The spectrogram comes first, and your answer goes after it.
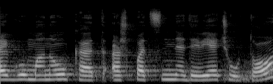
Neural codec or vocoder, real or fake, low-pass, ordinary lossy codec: none; real; 14.4 kHz; AAC, 96 kbps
